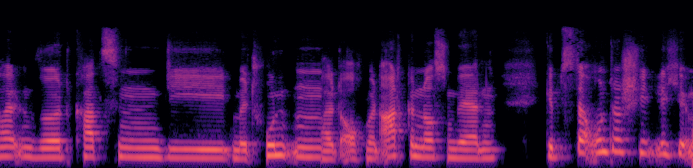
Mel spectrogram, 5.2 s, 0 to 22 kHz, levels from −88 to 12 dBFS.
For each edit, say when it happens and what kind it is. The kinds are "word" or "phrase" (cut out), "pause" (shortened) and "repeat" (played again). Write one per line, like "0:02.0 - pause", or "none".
0:01.7 - phrase
0:02.4 - word
0:02.9 - word
0:03.4 - word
